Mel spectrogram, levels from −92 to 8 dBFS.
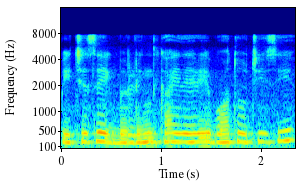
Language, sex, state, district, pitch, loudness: Hindi, female, Uttar Pradesh, Gorakhpur, 205 Hz, -26 LUFS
